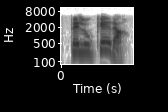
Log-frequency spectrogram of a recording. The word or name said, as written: peluquera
